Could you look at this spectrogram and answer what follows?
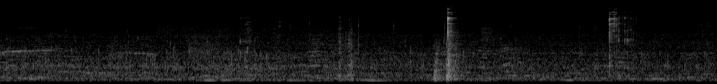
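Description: A metal ladle stirring cooked dal and green tomatoes in a clay pot, with soft wet stirring sounds and one sharp clink of the ladle against the pot about halfway through, then a lighter knock near the end.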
